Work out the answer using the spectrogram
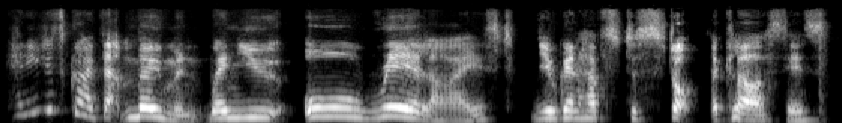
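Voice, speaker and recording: A woman interviewer asking questions in a gentle, encouraging, conversational way. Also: mid-range voice, big pitch swings, measured pace.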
